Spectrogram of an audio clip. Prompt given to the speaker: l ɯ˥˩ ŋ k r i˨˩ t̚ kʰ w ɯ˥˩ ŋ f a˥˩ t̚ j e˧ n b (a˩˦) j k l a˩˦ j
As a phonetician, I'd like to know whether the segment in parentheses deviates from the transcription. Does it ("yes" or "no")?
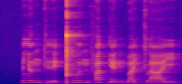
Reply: no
